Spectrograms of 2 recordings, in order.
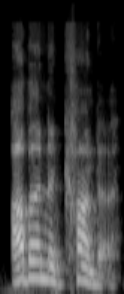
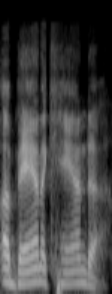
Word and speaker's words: Abanikanda: Israel Abanikanda. Did I butcher that? Yeah, you did. It's Israel Abanikanda, the running back from Pitt.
